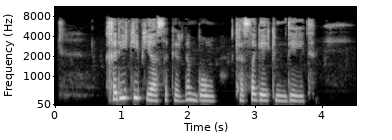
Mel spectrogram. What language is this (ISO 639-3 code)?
ckb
